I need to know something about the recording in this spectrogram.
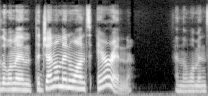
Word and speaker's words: eyren: In the south of England, the word for eggs was Eyren.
